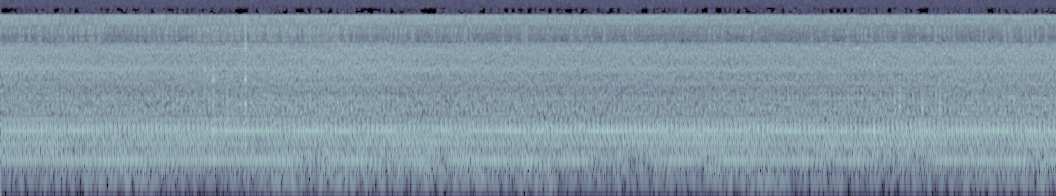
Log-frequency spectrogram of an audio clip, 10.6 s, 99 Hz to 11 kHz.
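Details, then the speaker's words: 1998 Mazda 626 at idle: idles at about 750 rpm, then with headlights, defrost and AC switched on it sags to about 500 rpm and runs low, uneven and loping, shaking badly; rough idle under electrical load. "Engine is shaking like crazy now. I'm going to go turn all the accessories off. It was down to maybe 500 RPM with those accessories on."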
